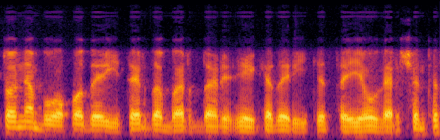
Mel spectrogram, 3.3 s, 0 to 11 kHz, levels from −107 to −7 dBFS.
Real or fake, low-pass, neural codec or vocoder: real; 9.9 kHz; none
